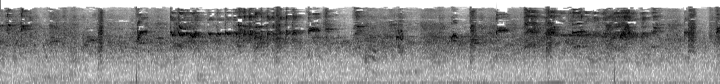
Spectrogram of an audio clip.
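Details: Budgerigars singing to encourage mating; steady high warbling chatter with a sustained buzzy, whistled thread and scattered sharp clicks and chirps, several birds calling at once.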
